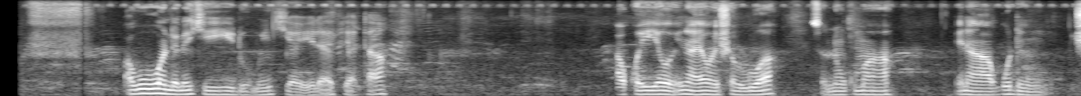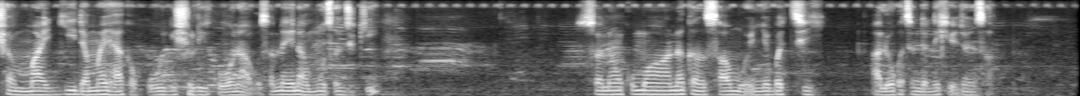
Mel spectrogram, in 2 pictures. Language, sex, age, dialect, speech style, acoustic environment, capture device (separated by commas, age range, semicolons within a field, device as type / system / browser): Hausa, male, 25-34, Nigeria - Kano, relaxed, people talking; appliances, mobile / Linux / Chrome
